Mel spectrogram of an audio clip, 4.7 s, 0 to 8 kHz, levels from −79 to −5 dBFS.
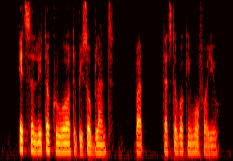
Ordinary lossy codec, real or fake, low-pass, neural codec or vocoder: none; fake; none; codec, 16 kHz, 0.4 kbps, LongCat-Audio-Codec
